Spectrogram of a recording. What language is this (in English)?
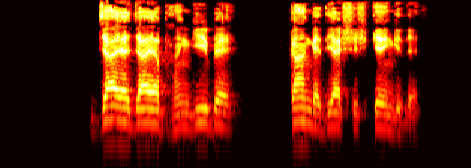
Phalura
